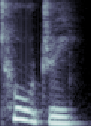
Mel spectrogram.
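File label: "tawdry", British English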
